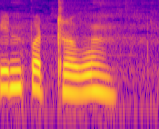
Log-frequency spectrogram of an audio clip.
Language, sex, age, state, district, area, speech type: Tamil, female, 18-30, Tamil Nadu, Thanjavur, rural, read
